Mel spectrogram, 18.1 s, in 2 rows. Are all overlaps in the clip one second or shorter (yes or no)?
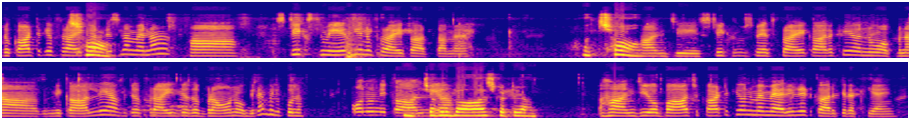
yes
